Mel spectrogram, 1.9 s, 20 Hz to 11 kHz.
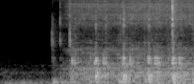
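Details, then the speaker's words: Proto2K GP7 locomotive drive unit tested on plain DC power before decoder install: motor whirr with irregular jumping clicks about every quarter second; broken axle gears. "See how it's jumping around? That is the sign of a broken axle."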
